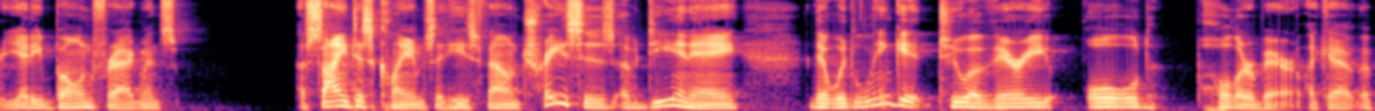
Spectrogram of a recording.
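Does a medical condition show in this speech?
No.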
